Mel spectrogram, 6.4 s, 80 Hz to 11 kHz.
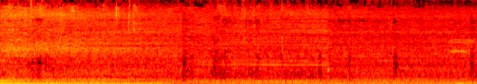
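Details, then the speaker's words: Mercedes S600 L V12 biturbo, 67,775 miles, three owners: brief loud start-up flare for two seconds, then drops to a low, smooth, even idle rumble with no malfunctions shown; normal start and idle. "Now we'll just start it up."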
